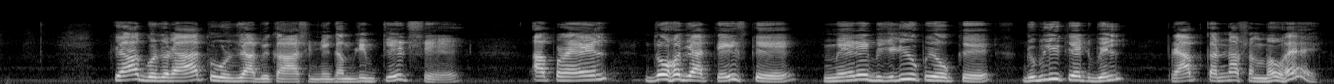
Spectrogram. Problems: none marked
